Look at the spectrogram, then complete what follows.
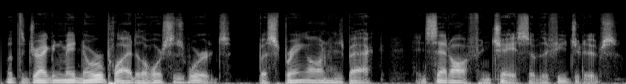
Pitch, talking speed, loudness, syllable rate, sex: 85 Hz, 220 wpm, -18 LUFS, 5.3 syllables/s, male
